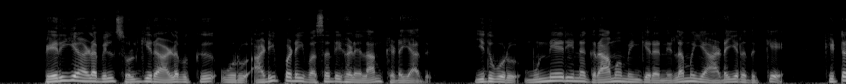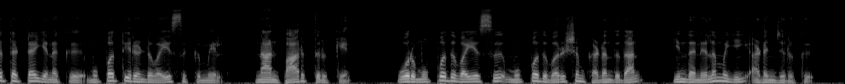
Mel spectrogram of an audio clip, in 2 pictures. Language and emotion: Tamil, neutral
